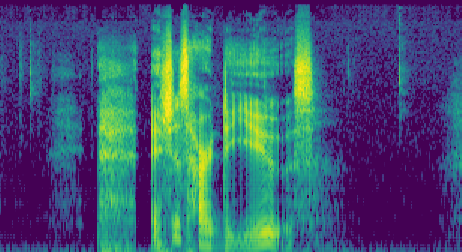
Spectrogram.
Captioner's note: sighs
